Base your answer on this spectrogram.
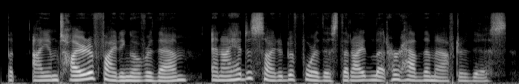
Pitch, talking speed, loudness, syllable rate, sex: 190 Hz, 255 wpm, -18 LUFS, 6.4 syllables/s, female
